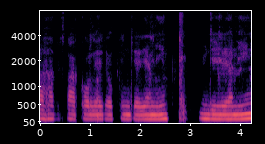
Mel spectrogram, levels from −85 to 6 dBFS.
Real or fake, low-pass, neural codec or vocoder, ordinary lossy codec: fake; none; codec, 16 kHz, 8 kbps, FreqCodec, smaller model; none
